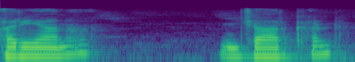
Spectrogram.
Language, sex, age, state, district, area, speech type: Kashmiri, male, 30-45, Jammu and Kashmir, Shopian, rural, spontaneous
